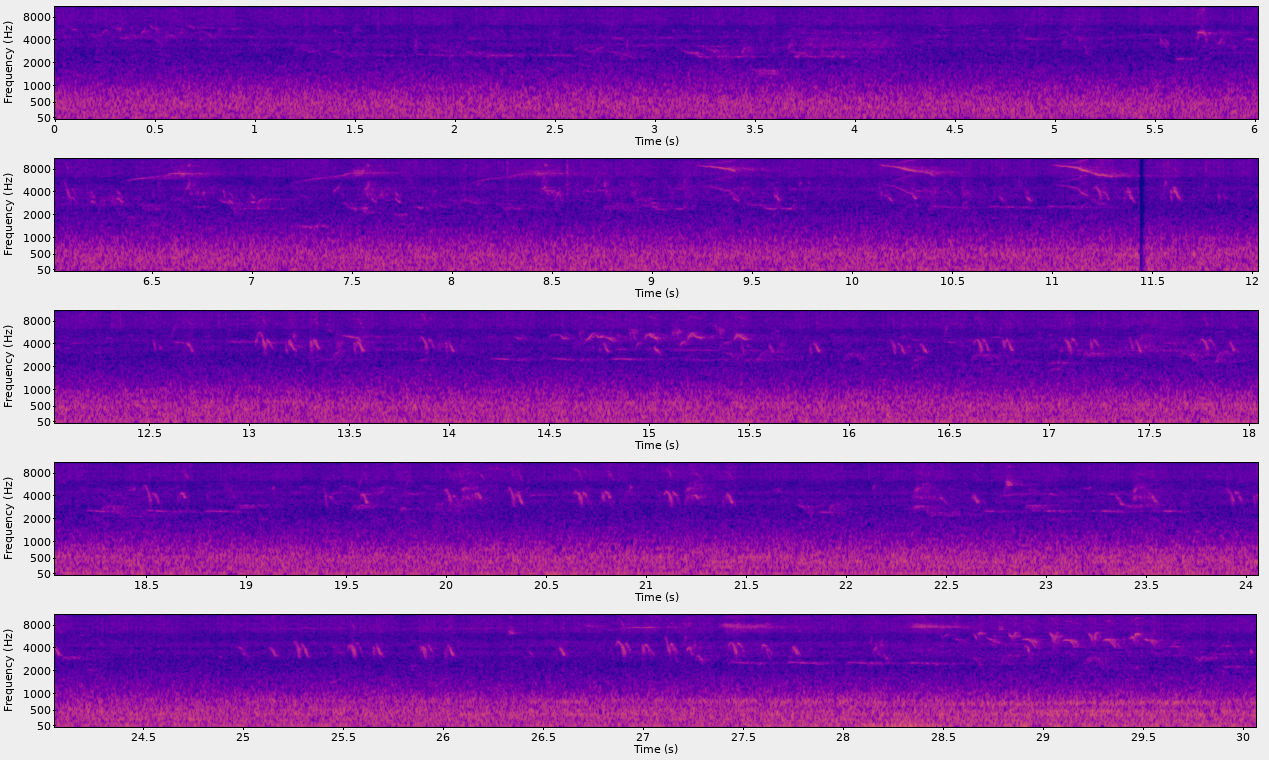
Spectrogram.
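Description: Several birds chirping, trilling and giving short rising whistled notes, over a steady low rumble of outdoor background noise.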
